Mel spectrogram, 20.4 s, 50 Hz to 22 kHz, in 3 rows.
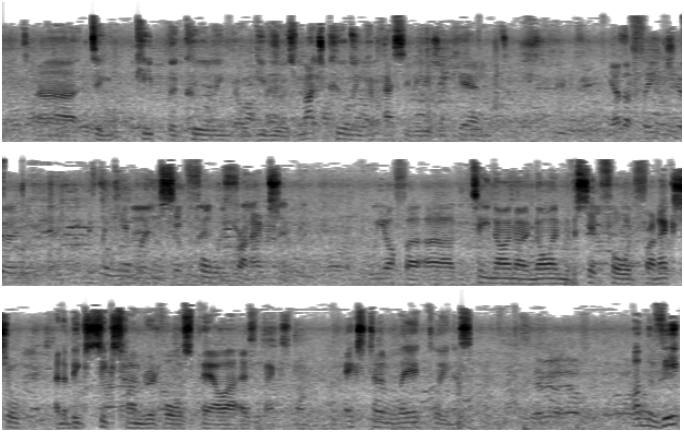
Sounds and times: Speech: 0:00.2 - 0:20.3.

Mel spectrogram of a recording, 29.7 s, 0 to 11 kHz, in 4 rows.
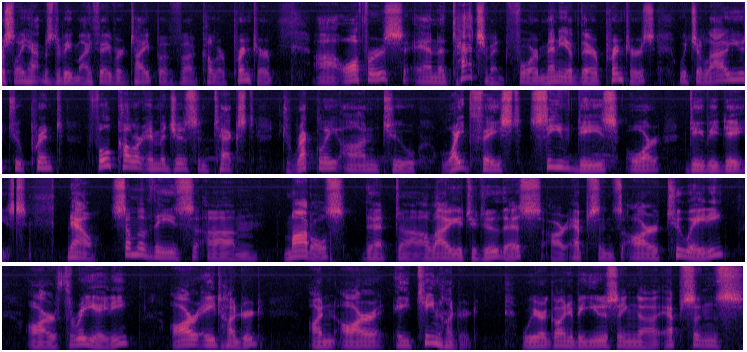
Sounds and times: Speech: 0:00.0 - 0:29.7.

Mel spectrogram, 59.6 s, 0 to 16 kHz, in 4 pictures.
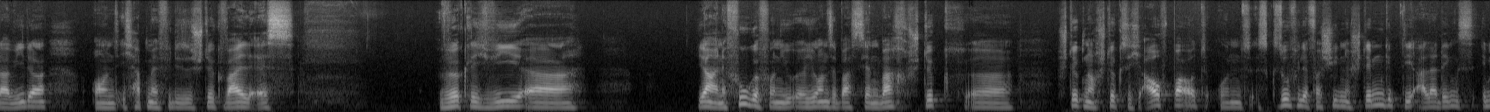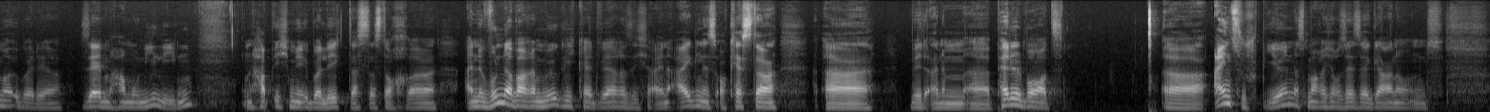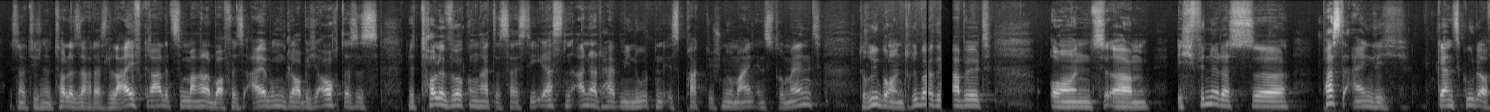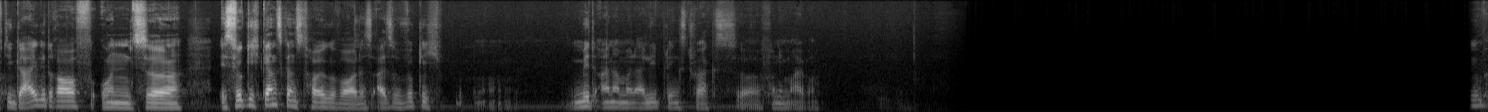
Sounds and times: Speech: 0:00.0 - 0:03.0, 0:04.4 - 0:05.9, 0:07.0 - 0:25.6, 0:26.4 - 0:49.8, 0:50.4 - 0:53.0.

